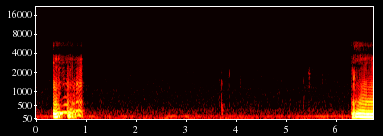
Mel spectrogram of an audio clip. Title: The Snore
